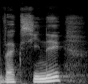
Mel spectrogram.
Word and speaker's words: vacciné: le participe passé, hein, vacciné, donc phonétiquement, oui, on prononce comme si c'était l'infinitif, mais n'oubliez pas vraiment le participe passé, accent aigu à la fin.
